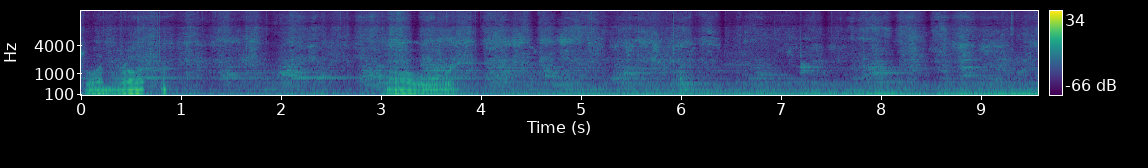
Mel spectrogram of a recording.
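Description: A scrubbing pad scrapes back and forth across a wet metal griddle.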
